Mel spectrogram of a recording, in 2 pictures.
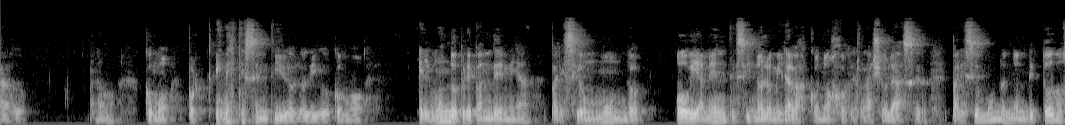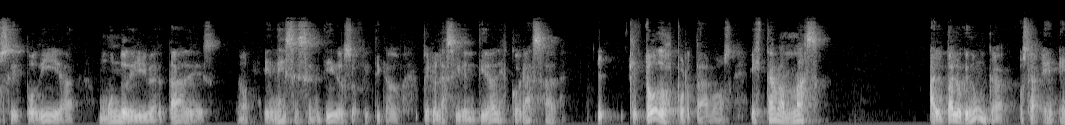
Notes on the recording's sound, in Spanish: Audio de la charla en vivo por Instagram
